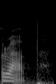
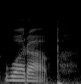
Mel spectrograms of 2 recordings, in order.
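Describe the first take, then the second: First: The word begins with an R sound. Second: The word begins with a W sound. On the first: The speaker calls it right. "W is silent. It is wrap" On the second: The speaker calls it wrong. "We don't say"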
